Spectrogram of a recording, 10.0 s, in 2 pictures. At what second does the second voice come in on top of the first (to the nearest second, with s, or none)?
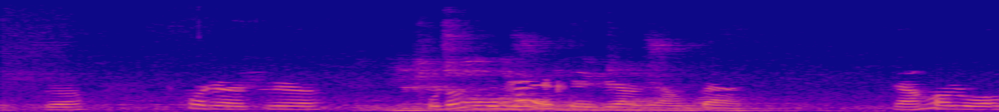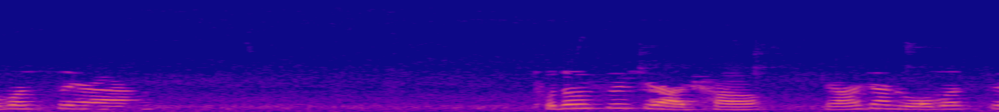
2 s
